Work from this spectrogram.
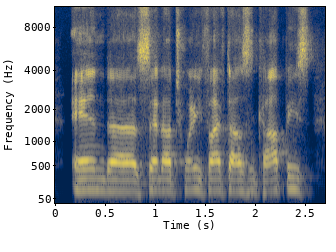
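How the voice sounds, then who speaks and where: This voice carries an Austrian accent and a dark, mellow tone. It is somewhat breathy and moves at a moderate pace. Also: man. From Austria, Salzburg. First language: German. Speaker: sales trainer and magazine founder. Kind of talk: interview.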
